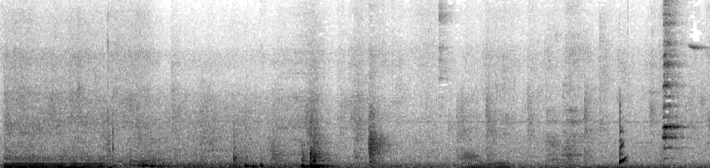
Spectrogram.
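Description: Quiet, indistinct talk in a small restaurant, with a single knock about three seconds in and a few light clicks near the end.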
